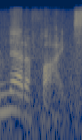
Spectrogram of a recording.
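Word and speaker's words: Gnetophytes: and then there are Netta fights the G is silent and there's 70 species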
